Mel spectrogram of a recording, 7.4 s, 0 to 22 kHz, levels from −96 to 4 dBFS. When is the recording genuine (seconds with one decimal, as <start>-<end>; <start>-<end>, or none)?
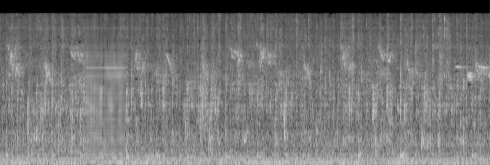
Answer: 0.0-1.3; 1.9-7.4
